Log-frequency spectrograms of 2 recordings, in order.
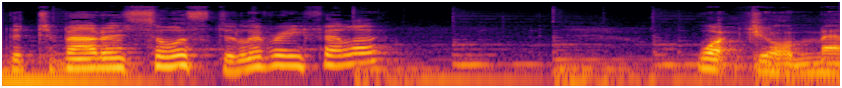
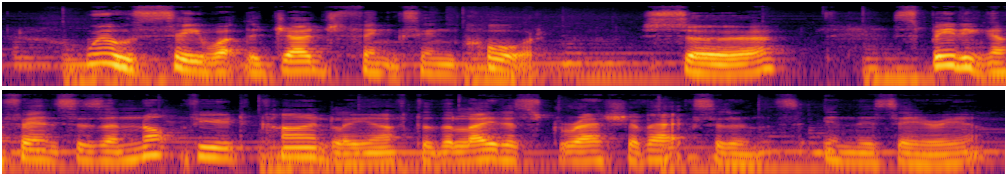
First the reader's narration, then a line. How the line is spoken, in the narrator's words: In a vicious tone, he said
